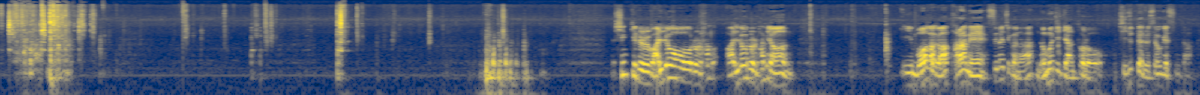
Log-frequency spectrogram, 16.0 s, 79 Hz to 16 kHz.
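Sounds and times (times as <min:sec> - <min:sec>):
plastic scoop scraping soil: 0:00.0 - 0:01.4.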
